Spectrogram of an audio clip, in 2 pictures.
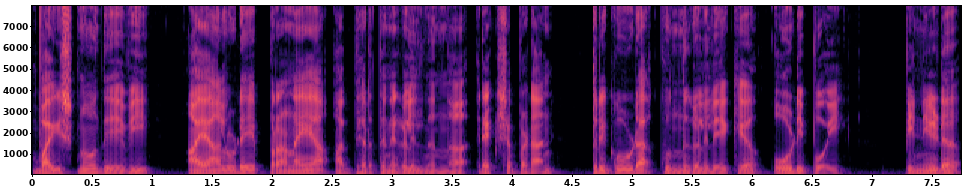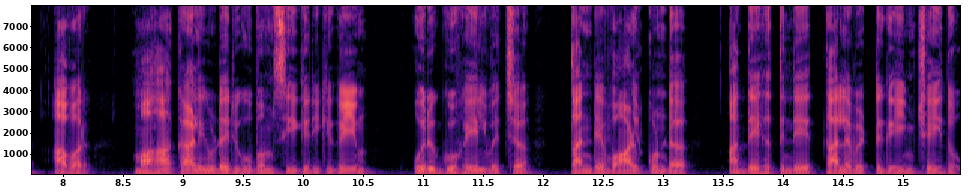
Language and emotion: Malayalam, neutral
